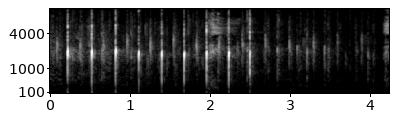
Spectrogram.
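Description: Steady, rhythmic claps ring out loud about three times a second over a bed of scattered applause from a crowd, then the beat stops and softer clapping carries on.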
